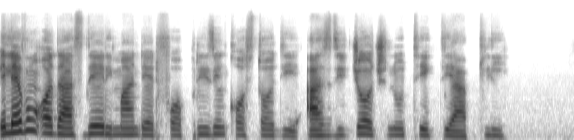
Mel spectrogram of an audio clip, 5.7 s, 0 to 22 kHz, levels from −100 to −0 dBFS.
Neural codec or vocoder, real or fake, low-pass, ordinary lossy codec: autoencoder, 48 kHz, 128 numbers a frame, DAC-VAE, trained on Japanese speech; fake; 14.4 kHz; Opus, 64 kbps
